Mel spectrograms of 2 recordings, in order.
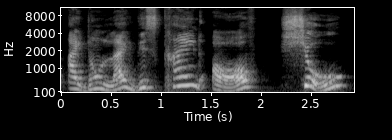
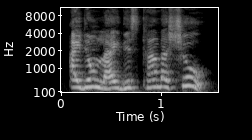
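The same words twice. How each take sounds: First: 'Kind of' is said as two full words. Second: 'Kind of' is blended into 'kinda'. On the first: "Au lieu de dire" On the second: "vous allez écouter du genre"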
